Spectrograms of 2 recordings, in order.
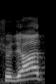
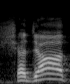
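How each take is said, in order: First: The first vowel is a short u sound. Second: The first vowel is a short a sound. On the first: The speaker calls it wrong. "ये शुजात नहीं होता" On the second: The speaker calls it right. "शजात होता है। ये जबर के साथ है, पेश के साथ नहीं है।"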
